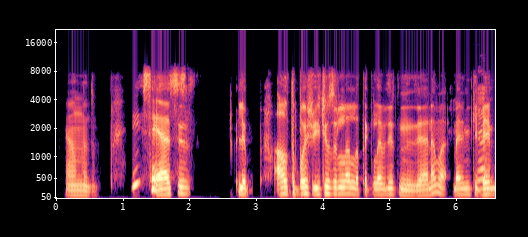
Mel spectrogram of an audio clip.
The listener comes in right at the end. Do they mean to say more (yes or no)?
yes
